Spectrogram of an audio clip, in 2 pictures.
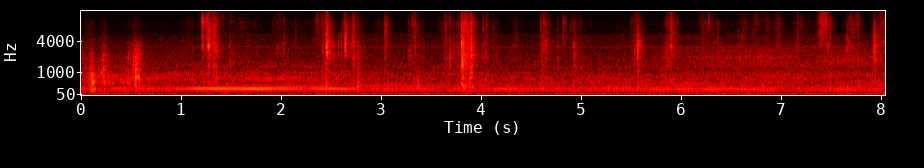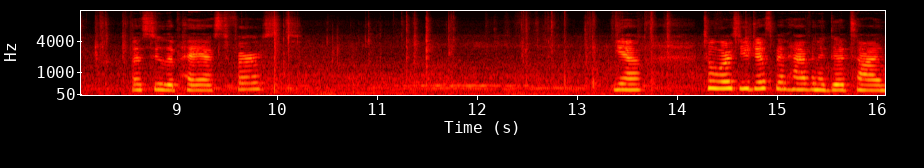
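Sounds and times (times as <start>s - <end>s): cards being shuffled: 1.2s - 14.9s.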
